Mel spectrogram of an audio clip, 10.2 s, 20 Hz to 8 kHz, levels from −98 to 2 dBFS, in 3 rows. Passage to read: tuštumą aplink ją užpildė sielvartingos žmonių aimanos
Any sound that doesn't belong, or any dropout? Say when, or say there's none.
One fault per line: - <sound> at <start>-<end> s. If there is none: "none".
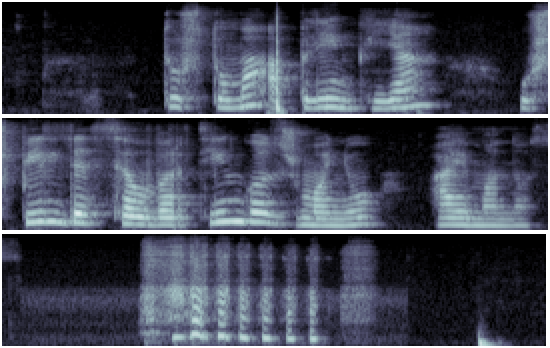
- laugh at 7.7-9.2 s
